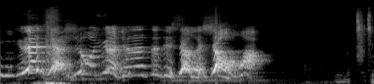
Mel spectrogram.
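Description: A young woman speaks tearfully and close by.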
